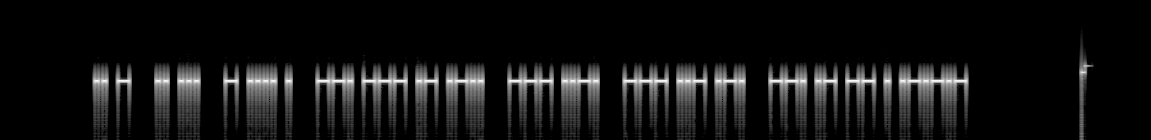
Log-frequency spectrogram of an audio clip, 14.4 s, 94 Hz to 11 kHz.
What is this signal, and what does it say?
Morse code, heard as a keyed tone, about 25 wpm, 700 Hz. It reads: IT IS THE GOAL OF OUR GAME.
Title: Sentences from Top 1000 Words - Review Part 5 - 25wpm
